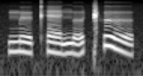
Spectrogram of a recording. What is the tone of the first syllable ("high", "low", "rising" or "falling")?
low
